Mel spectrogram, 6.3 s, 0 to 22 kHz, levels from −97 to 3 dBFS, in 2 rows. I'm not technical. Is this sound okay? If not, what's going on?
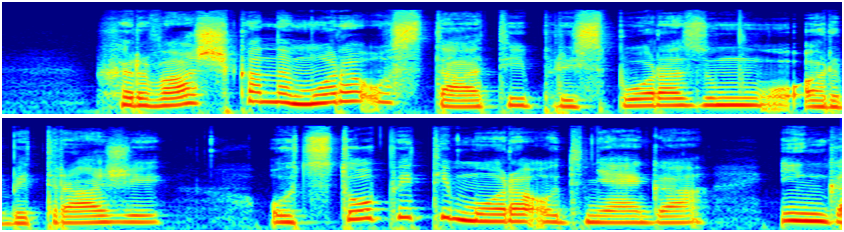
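Yes, this speech recording sounds fine, with nothing odd or broken to hear anywhere in it.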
